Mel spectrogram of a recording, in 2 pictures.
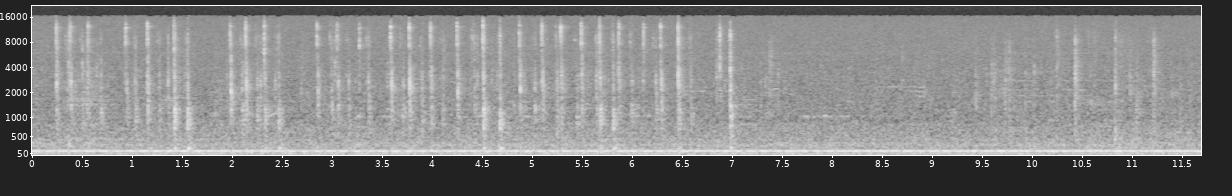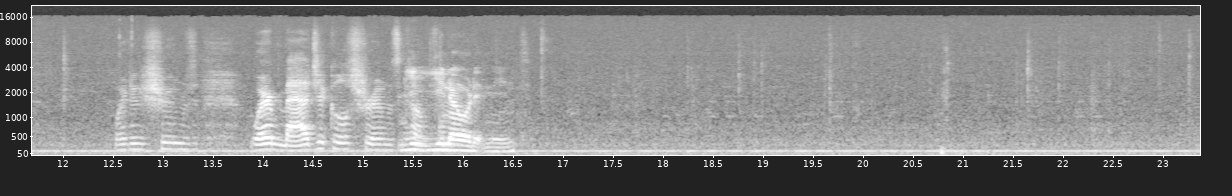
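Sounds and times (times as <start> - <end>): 
steady low hum: 0.0 - 23.3
rapid typing on a computer keyboard: 0.2 - 7.1
speech: 12.6 - 16.7.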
